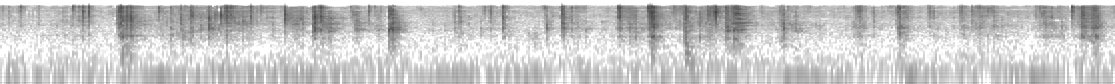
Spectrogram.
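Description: A metal blade shaves pieces off the remaining solid chunk of a red and white soap bar held in the fingers. It makes a rapid, uneven series of short, crisp scraping strokes that are bright and dry, with almost no low end and very little ring after each cut.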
